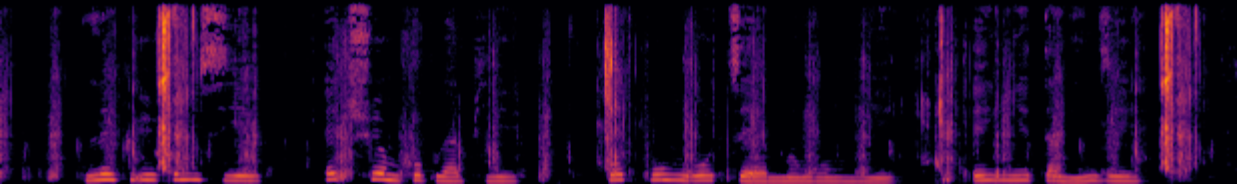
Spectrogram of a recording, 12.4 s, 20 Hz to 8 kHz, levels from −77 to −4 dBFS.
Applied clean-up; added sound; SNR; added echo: classical method log-MMSE.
